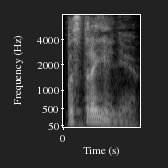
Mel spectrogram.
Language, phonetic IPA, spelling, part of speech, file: Russian, [pəstrɐˈjenʲɪje], построение, noun, Ru-построение.ogg
- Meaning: 1. construction, building (process of constructing) 2. plotting 3. structure 4. scheme, construct, reasoning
